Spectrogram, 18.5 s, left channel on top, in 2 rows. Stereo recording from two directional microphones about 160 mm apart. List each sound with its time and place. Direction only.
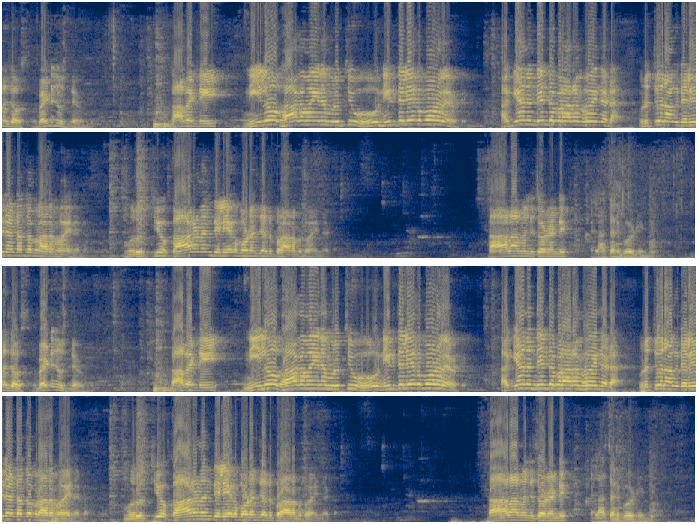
0.0 s a man's voice: 45° right (ahead or behind)
2.2 s a man's voice: 45° right (ahead or behind)
15.7 s a man's voice: 50° right (ahead or behind)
